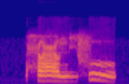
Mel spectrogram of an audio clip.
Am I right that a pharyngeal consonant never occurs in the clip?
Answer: no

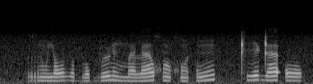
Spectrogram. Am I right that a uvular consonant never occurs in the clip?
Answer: no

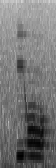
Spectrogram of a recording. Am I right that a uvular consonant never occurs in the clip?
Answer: yes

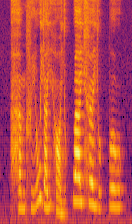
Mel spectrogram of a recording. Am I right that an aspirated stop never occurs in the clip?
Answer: yes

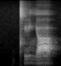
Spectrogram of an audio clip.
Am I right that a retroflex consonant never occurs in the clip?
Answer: yes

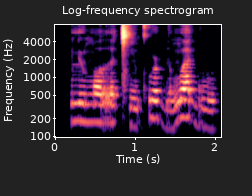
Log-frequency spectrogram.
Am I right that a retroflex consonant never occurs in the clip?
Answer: yes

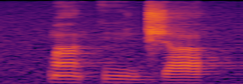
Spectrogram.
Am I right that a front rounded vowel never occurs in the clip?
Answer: yes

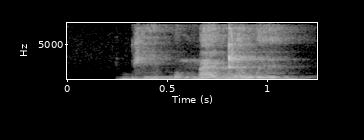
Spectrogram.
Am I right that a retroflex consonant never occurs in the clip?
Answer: no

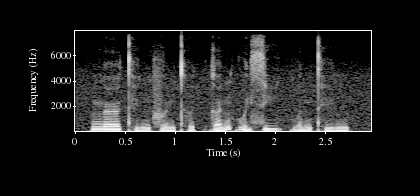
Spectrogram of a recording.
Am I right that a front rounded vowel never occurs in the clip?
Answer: no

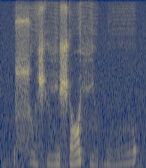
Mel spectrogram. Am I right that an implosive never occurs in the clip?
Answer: no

